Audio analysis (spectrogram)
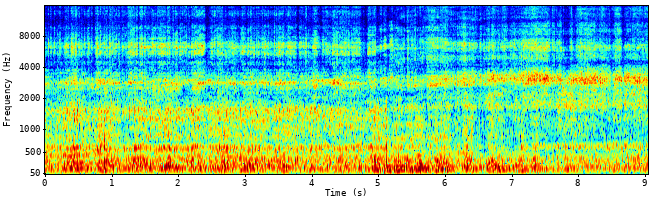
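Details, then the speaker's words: Vintage wall blow torch with a steady hissing roar that sags as it loses pressure quickly through small leaks. The pump seems okay and the check valve is not pushing the plunger up. Blow torch pressure loss. "Losing pressure pretty quick between the little leaks around here and so on."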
